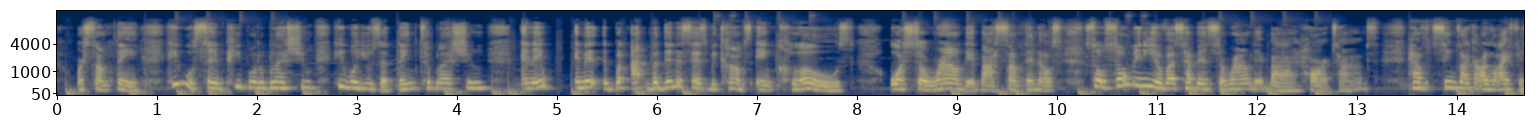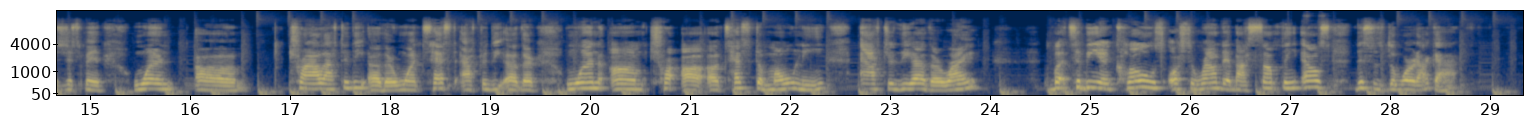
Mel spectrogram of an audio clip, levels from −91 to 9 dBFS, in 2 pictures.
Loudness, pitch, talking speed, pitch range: -17 LUFS, 200 Hz, 185 wpm, 170-225 Hz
